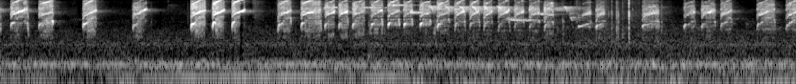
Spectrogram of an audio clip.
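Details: Carolina Wren pair nest building in a garage, the female calling to her mate; a rapid, dense run of high scratchy chips and chattering notes, nearly continuous, with a low background hum.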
